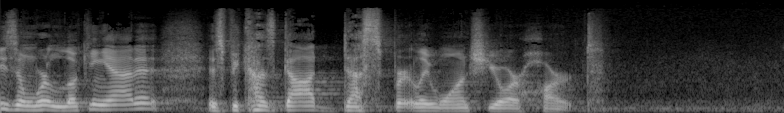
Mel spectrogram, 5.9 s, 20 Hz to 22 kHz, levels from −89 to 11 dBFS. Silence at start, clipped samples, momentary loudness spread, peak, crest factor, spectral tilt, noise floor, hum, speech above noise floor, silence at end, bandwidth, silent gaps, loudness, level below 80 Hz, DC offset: 0 s; under 0.1%; 10 LU; -6 dBFS; 18 dB; -4 dB/octave; -51 dBFS; none; 28 dB; 1.35 s; 17 kHz; none; -23 LUFS; -68 dBFS; under 0.1%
